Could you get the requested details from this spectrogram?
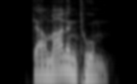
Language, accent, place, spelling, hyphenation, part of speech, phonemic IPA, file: German, Germany, Berlin, Germanentum, Ger‧ma‧nen‧tum, noun, /ɡɛʁˈmaːnəntuːm/, De-Germanentum.ogg
- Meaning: the culture, history, religion, and traditions of the Germanic peoples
